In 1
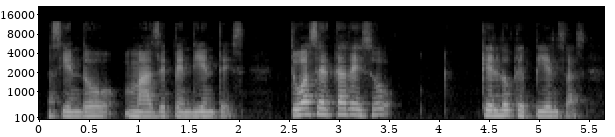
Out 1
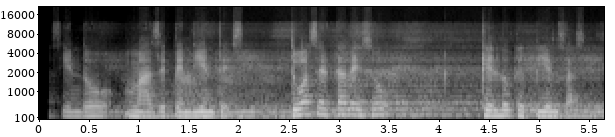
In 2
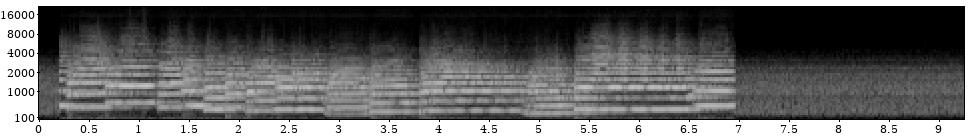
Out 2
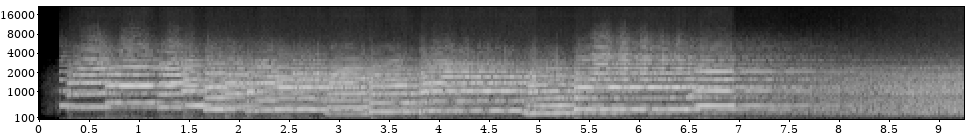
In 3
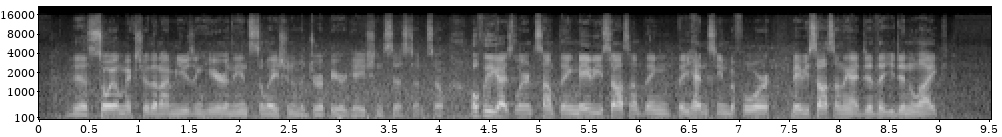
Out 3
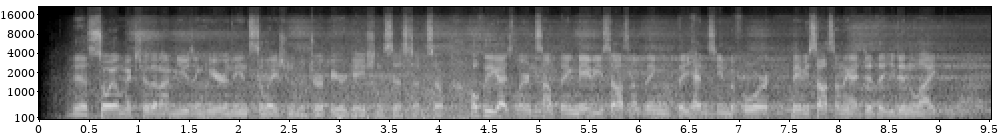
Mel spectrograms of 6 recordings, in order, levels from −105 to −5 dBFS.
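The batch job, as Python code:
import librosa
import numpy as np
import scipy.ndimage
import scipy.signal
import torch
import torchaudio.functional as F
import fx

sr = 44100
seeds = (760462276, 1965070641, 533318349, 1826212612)

p1 = fx.fade_in_head(x, sr, length_s=0.5)
p2 = fx.recorder_agc(p1, sr, target_db=-20.5, rise_db_per_s=6.9, max_gain_db=30)
p3 = fx.dynamic_eq(p2, sr, hz=800.0, q=0.78, threshold_db=-39.0, ratio=4.0, max_db=-4)
p4 = fx.leveller(p3, sr, passes=1)
y = p4 + fx.echo_diffused(p4, sr, ms=482, feedback_pct=53, wet_db=-10.5, dry=0)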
